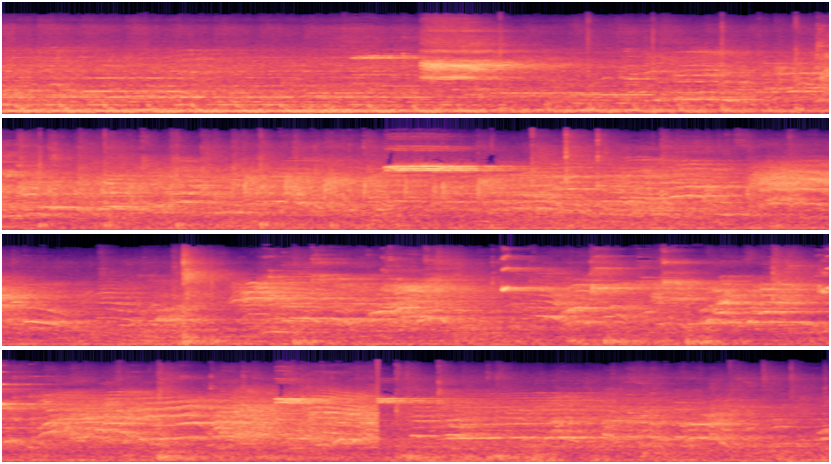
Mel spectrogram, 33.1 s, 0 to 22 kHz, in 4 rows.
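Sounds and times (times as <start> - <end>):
crowd chatter: 0.0 - 33.0
short high whistle: 3.5 - 5.2.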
